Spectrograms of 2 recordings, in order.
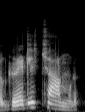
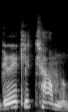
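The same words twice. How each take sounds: First: Slow repeat. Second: Said in the usual way. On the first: Shown as a demonstration. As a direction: stretch it out so learners catch it. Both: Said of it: "teacher repeats phrase for learners".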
